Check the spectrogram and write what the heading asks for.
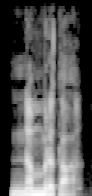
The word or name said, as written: नम्रता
